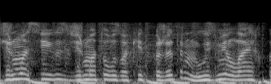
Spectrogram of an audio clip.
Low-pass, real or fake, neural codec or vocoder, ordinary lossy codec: 7.2 kHz; real; none; AAC, 48 kbps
